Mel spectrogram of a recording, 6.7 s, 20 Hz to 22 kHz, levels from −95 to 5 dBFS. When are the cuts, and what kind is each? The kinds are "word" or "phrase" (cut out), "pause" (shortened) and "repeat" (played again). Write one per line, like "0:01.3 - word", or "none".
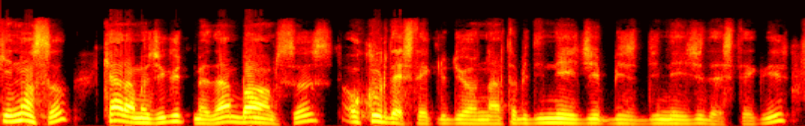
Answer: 0:02.8 - pause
